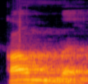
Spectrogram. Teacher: Qomb qalqalah sugro, huruf ba mati di tengah-tengah kata, jadi dipantulkan tapi sedikit saja, ringan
